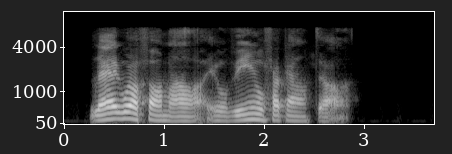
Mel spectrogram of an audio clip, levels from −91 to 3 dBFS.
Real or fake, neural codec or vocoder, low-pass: fake; codec, 16 kHz, 1 kbps, FreqCodec, larger model; 7.2 kHz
